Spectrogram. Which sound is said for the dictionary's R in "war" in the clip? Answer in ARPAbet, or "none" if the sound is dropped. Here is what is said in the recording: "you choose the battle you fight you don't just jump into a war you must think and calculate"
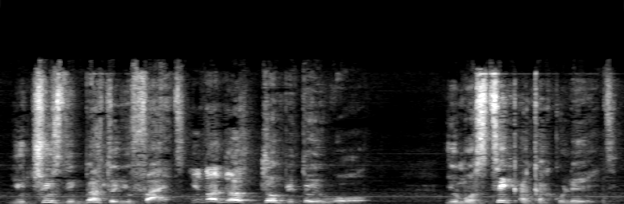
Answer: L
